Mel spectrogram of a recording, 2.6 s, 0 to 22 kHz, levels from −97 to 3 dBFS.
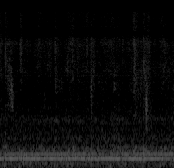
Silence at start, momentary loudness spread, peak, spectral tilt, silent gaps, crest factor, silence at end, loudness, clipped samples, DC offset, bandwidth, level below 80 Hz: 0 s; 1 LU; -50 dBFS; -4 dB/octave; none; 14 dB; 0 s; -64 LUFS; under 0.1%; under 0.1%; 16.5 kHz; -84 dBFS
